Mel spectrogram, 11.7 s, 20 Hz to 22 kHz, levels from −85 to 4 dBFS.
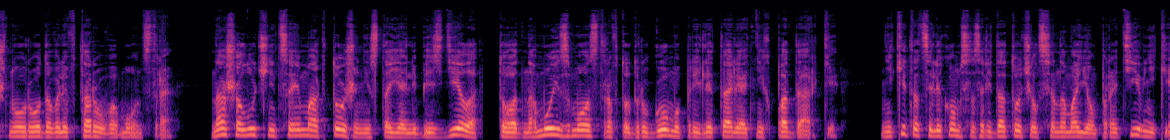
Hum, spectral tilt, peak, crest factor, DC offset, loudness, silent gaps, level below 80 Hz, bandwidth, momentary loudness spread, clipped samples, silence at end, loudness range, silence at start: none; -5 dB/octave; -8 dBFS; 16 dB; under 0.1%; -23 LUFS; 4.93-4.98 s, 8.74-8.80 s; -66 dBFS; 16.5 kHz; 8 LU; under 0.1%; 0 s; 3 LU; 0 s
